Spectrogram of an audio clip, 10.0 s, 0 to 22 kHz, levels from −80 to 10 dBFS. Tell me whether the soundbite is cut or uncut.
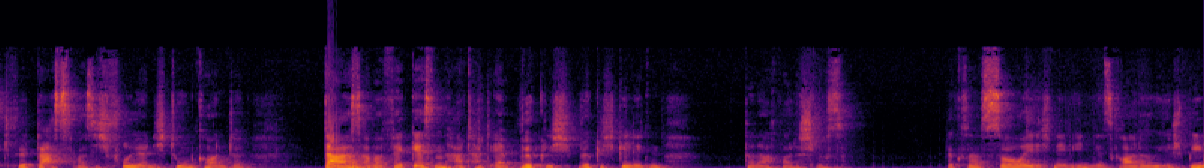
uncut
